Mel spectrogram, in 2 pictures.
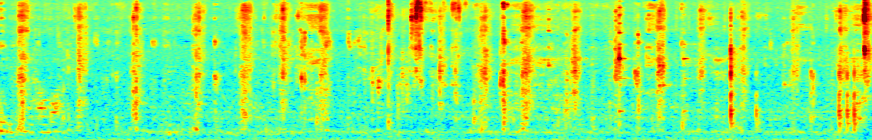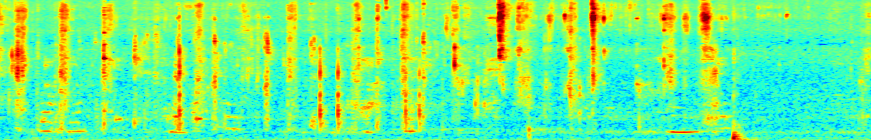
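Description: Quiet close-up chewing of crisp raw vegetables, red bell pepper among them: a steady run of soft, irregular crunches, with a few short closed-mouth hums.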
